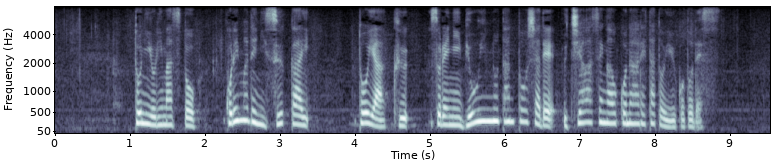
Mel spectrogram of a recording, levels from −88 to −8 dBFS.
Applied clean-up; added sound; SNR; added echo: none; none; none; none.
